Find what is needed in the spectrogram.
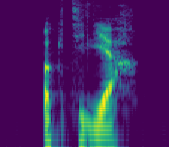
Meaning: sexdecillion (10⁵¹)
- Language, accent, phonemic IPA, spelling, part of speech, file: French, France, /ɔk.ti.ljaʁ/, octilliard, numeral, LL-Q150 (fra)-octilliard.wav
